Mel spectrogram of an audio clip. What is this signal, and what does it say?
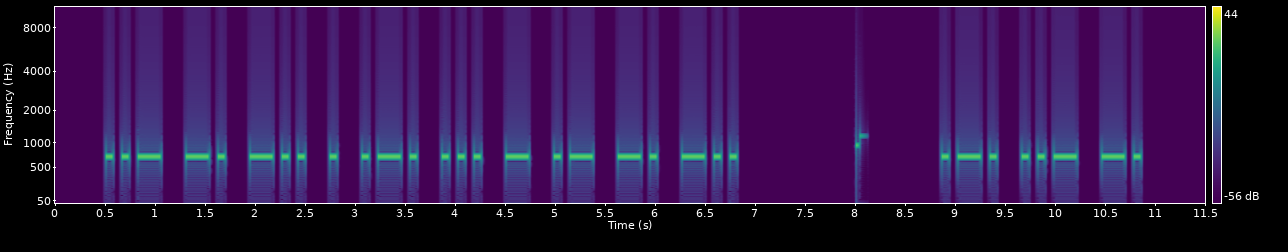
Morse code, heard as a keyed tone, about 15 wpm, 700 Hz. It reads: UNDERSTAND RUN
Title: Sets of 4 Words - New Word Drill - 15wpm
